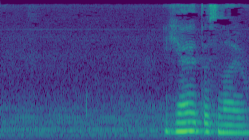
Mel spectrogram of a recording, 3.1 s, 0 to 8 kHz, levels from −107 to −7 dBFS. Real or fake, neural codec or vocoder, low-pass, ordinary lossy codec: real; none; 7.2 kHz; MP3, 32 kbps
